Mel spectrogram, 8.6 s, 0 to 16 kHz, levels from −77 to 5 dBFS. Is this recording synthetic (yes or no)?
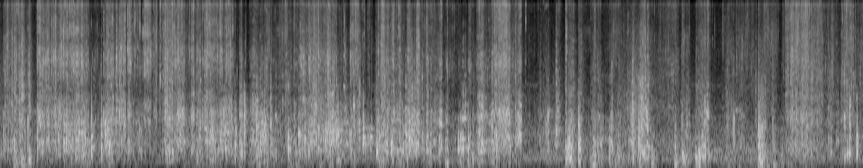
no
